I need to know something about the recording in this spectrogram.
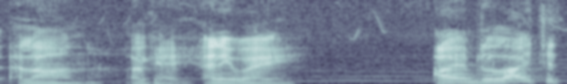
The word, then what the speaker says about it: Elan: Oh, actually, it's Elan. So it's but it's the you have to pronounce it Elan.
